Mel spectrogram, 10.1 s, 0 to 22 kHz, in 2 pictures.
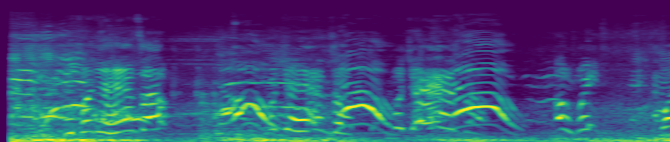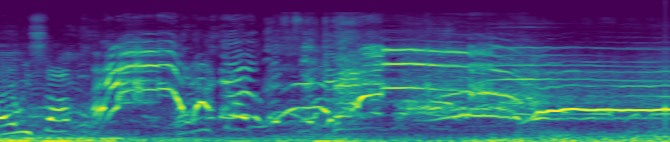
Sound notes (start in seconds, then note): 5.8 screaming; 7.5 continuous screaming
